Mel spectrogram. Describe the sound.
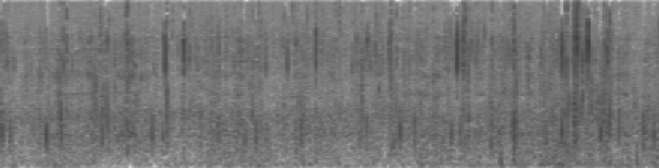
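Footsteps walk briskly through snow as a coat gathers blowing flakes, forming a dense, steady run of many short, gritty crunches with no pauses.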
